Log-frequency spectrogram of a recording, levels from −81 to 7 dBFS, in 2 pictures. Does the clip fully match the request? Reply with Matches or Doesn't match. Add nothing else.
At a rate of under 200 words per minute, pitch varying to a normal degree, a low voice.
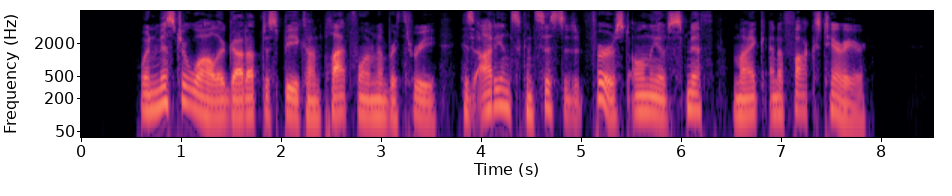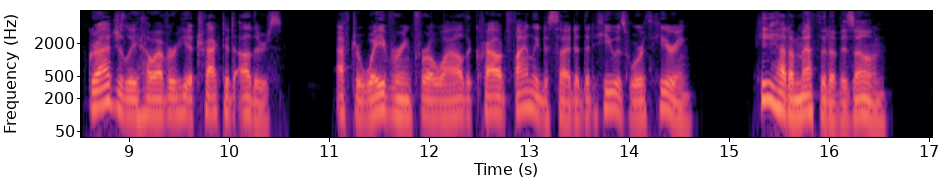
Matches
